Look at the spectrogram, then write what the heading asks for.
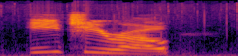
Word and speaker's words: Ichiro: Like that's not an L, it's an I. It's I-C-H-I. Right? I gotta make sure because it looks like an L right now to me. Okay, Jun Ichiro.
